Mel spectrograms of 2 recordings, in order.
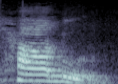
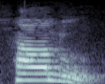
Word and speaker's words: স্বামী: এরকম কিন্তু বলি না, আমরা এই বর উচ্চারণ করি না, আমরা বলি স্বামী, স্বামী, এরপর কিন্তু উচ্চারণ করি না।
